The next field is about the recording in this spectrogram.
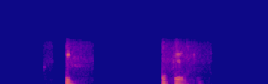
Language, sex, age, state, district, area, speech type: Hindi, female, 18-30, Madhya Pradesh, Harda, rural, conversation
